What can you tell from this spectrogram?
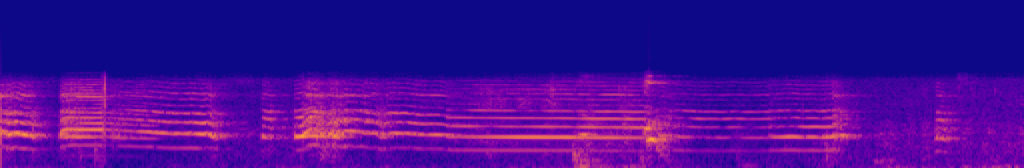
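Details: Guard dog whining over a squeaky toy it does not know what to make of: long, steady, high nasal whines with rich overtones, held for several seconds, broken by short squeaky bursts and brief gaps.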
